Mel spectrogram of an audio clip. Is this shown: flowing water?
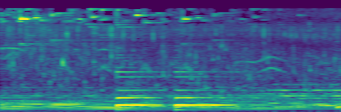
yes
